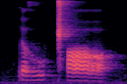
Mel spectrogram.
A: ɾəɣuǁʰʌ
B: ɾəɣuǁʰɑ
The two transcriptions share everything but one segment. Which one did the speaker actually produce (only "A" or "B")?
B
